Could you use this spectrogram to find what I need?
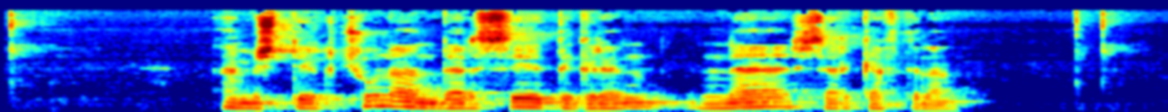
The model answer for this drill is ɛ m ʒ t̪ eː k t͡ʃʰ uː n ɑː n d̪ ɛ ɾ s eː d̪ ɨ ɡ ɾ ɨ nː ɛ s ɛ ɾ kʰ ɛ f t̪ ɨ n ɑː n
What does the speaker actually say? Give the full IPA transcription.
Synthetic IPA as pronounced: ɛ m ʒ t̪ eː k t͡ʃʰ uː n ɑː n d̪ ɛ ɾ s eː d̪ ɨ ɡ ɾ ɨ nː ɛ s ɛ ɾ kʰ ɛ f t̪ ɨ n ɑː n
